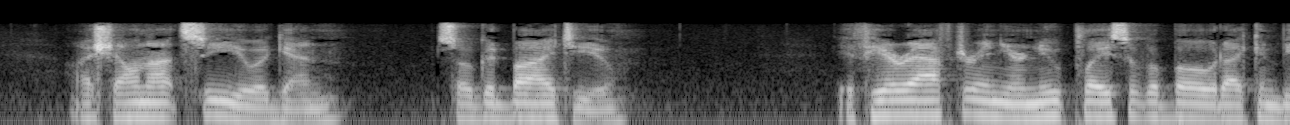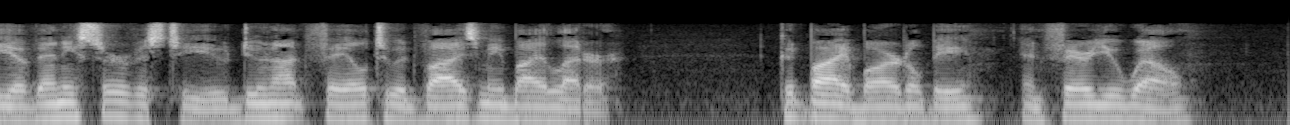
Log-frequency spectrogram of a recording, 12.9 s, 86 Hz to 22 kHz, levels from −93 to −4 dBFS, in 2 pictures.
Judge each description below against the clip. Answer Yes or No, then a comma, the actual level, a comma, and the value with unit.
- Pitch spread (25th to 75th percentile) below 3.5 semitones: Yes, average, 3.1 semitones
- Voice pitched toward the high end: No, low, 105 Hz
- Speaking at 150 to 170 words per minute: No, average, 195 wpm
